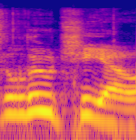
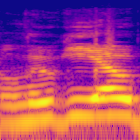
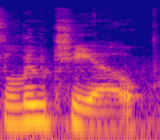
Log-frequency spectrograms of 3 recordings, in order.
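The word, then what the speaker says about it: Lucio: zombie uh it's pronounced zomi well it's it's Lucho I keep I keep mispronouncing it luggio but it's Lucho yeah this is by Yu-Gi-Oh fi guys anyway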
